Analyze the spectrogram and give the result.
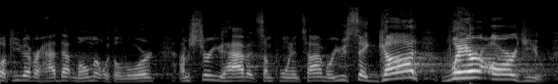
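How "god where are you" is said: loud, drawn-out, higher-pitched plea; anguished cry to God. Acted. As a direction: cry out slowly and loudly to God.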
